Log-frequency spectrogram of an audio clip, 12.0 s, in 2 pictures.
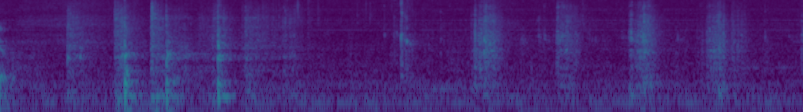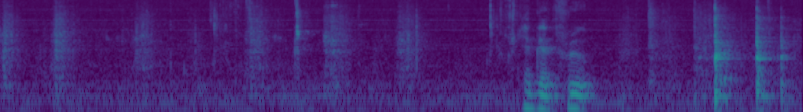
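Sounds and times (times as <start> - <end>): person chewing crunchy cereal: 1.8 - 10.0.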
